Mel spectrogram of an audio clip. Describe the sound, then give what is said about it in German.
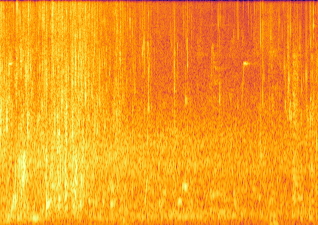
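Busy splashing and slapping at the surface of a lake as carp thrash and churn, fighting over pieces of bread thrown in by pedestrians, a dense patter of small splashes, most vigorous at first and then settling into steady lapping. “Die Fische streiten sich um die Brotstücke.”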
